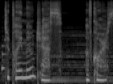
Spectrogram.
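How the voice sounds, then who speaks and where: A woman voicing a serene young moon goddess in a video game, soft-spoken, composed and unhurried. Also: on the high side, animated. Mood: serene, wistful. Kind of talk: animated video game voice acting. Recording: faint music behind the voice. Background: faint game music.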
